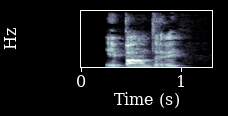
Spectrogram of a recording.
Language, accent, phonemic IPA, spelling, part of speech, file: French, Canada, /e.pɑ̃.dʁe/, épandrai, verb, LL-Q150 (fra)-épandrai.wav
- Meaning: first-person singular simple future of épandre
